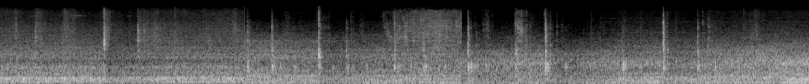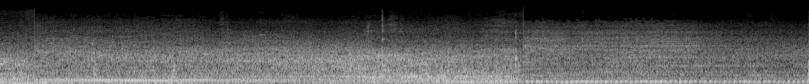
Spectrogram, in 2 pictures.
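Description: Street-cart cooking: momos sizzling in hot oil, with sharp clinks of a wire frying basket and utensils, over road traffic. From about halfway a low steady hum takes over.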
